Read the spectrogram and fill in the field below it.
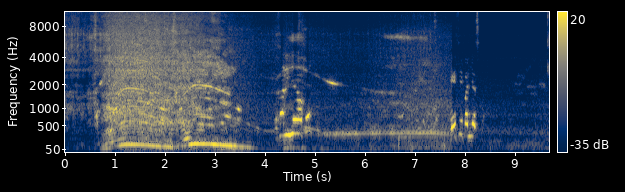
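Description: A 2011 Nissan Sunny XL petrol car engine revs in two rising pulls, then settles to a steady idle, with someone talking over parts of it, close by.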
